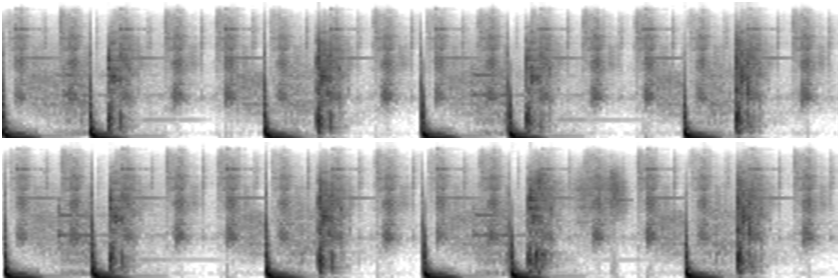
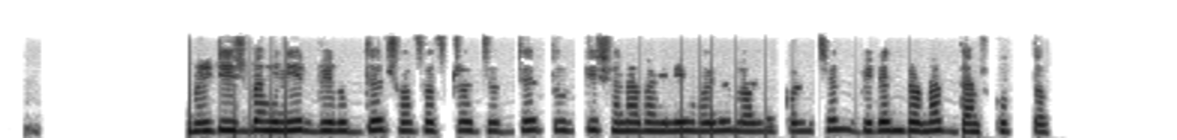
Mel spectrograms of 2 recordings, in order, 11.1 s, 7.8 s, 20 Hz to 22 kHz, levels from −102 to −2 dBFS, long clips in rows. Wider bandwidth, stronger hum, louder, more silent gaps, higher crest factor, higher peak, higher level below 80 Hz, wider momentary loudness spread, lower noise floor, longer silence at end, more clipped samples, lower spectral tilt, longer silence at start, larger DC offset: first, 15.5 kHz vs 8 kHz; neither; second, -21 LUFS vs -17 LUFS; second, none vs 0.28-1.22 s, 3.83-3.88 s, 6.74-6.87 s; about the same, 18 dB vs 16 dB; about the same, -2 dBFS vs -2 dBFS; first, -28 dBFS vs -50 dBFS; first, 17 LU vs 9 LU; second, -40 dBFS vs under -90 dBFS; second, 0.15 s vs 0.85 s; neither; first, -5.5 dB/octave vs -3.5 dB/octave; second, 0 s vs 0.15 s; neither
